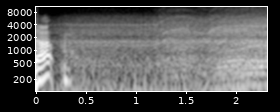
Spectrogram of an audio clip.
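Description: Syma X8HG quadcopter's brushed motors spinning up on the ground before liftoff: a whine that comes in about a second in, wavering in pitch and slowly growing louder.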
